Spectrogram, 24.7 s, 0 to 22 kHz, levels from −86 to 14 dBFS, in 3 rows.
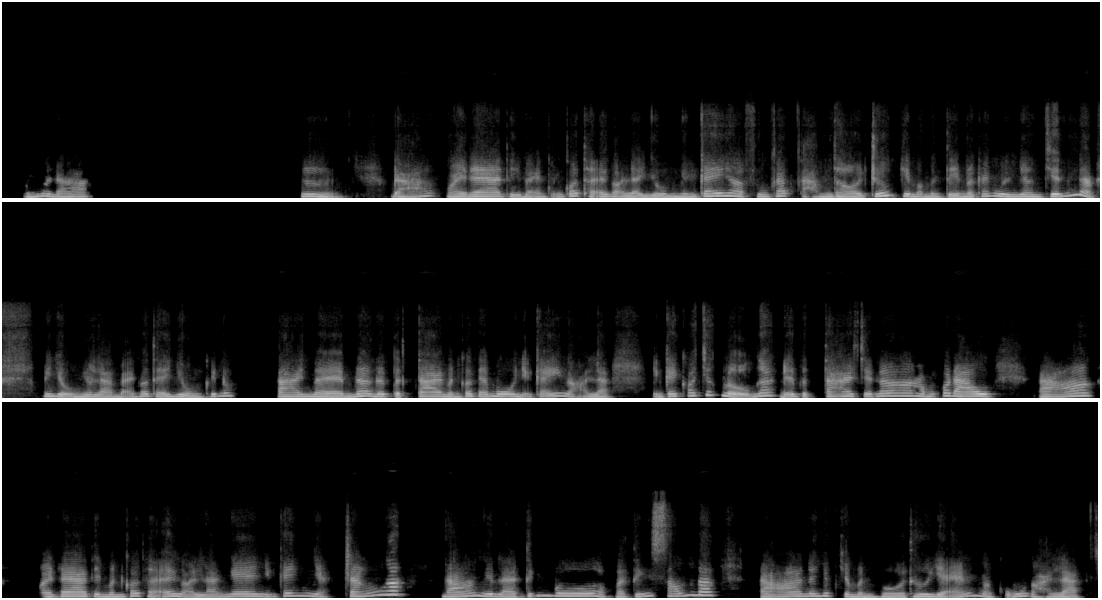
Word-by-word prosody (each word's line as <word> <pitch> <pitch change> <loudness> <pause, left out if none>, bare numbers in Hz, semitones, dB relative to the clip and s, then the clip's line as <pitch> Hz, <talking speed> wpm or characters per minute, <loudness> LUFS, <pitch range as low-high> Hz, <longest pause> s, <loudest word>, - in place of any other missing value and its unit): Đúng 185 +3 0
rồi 255 - +1
đó. 195 +1 -2 1.6
Ừm, 230 -6 +3 0.4
đó, 195 +10 -1
ngoài 195 -3 +1
ra 230 +1 +4
thì 210 -3 0
bạn 175 -2 -2
cũng 195 - -7
có 270 - +1
thể, 215 -1 0
gọi 190 -4 -1
là, 185 - +2
dùng 175 -1 +1
những 170 +3 +1
cái, 280 +6 +4
a, 275 -4 +3
phương 225 -3 -4
pháp 280 +6 -2
tạm 185 -2 -2
thời 190 -4 +2
trước 270 - +3
khi 255 - +3
mà 210 -4 0
mình 175 -2 -1
tìm 175 0 +1
ra 195 - +2
cái 255 +5 -3
nguyên 240 -6 +3
nhân 215 -1 +2
chính 240 - +4
nè, - - +3 0.4
ví 250 - +1
dụ 225 - +2
như 195 +2 +1
là 190 -3 0
bạn 175 - -3
có 245 - 0
thể 210 -5 0
dùng 200 -5 +1
cái 250 - -2
nút 300 +3 -4 0.3
tai 225 0 +1
mềm 190 -5 +2
đó 270 +1 +4
để 240 -2 +3
bịt 185 -5 -2
tai. 235 0 +2
Mình 205 -4 0
có 255 - +1
thể 230 -2 0
mua 240 -1 +3
những 220 0 -2
cái, 285 - -2
gọi 185 - -6
là, 185 -2 -1 0.3
những - - -3
cái 255 +5 +1
có 315 +4 -2
chất 385 +1 -4
lượng 275 -6 +4
á 315 +4 +1
để 210 - +2
bịt 230 - -4
tai 255 +1 0
cho 245 - -1
nó 295 +2 +1
hông 245 -4 -2
có 300 - +1
đau, 250 -2 +5 0.4
đó. 240 +11 +1 0.3
Ngoài 215 -1 0
ra 245 +1 +4
thì 230 - +2
mình 205 -1 +1
có 285 +5 -1
thể, 245 0 0
gọi 200 -6 -1
là, 200 -1 -1
nghe 245 +4 0
những 220 -2 -4
cái 290 +4 -2
nhạc 260 -9 -4
trắng 250 +1 0
á, 405 +7 +3 0.3
đó, 230 +4 +1
như 260 -3 +3
là 205 -5 +1
tiếng 315 0 -3
mưa 275 -1 +3
hoặc 240 -6 -4
là 185 - -1
tiếng 255 +6 -2
sóng 300 +4 -4
đó, 365 -1 +2 0.3
đó, 235 +6 0
nó 270 - 0
giúp 290 +2 -1
cho 235 - 0
mình 190 -4 +1
vừa 185 +1 0
thư 225 +3 +3
giãn 220 +8 0
mà 235 - -1
cũng, 240 +9 -2
gọi 180 -7 -4
là, 180 -1 +1
230 Hz, 260 wpm, -22 LUFS, 195-260 Hz, 1.6 s, đau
